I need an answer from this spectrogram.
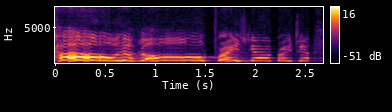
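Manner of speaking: very high, loud excited praise; imitating cheering churchgoers. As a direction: mimic a congregation cheering someone at the altar. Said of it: "people would".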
